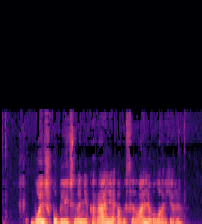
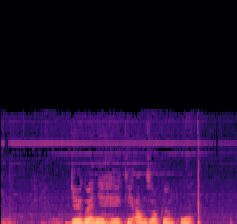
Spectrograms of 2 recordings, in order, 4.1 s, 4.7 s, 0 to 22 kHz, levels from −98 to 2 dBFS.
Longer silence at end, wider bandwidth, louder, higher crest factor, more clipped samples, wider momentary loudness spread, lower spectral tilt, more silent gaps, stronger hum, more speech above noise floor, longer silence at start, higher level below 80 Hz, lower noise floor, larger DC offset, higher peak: second, 0.4 s vs 0.75 s; about the same, 11.5 kHz vs 10.5 kHz; first, -19 LUFS vs -22 LUFS; about the same, 16 dB vs 16 dB; neither; first, 14 LU vs 10 LU; second, -6.5 dB/octave vs -8.5 dB/octave; neither; neither; second, 32 dB vs 39 dB; first, 0.6 s vs 0.05 s; second, -62 dBFS vs -50 dBFS; second, -50 dBFS vs -60 dBFS; neither; about the same, -4 dBFS vs -6 dBFS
